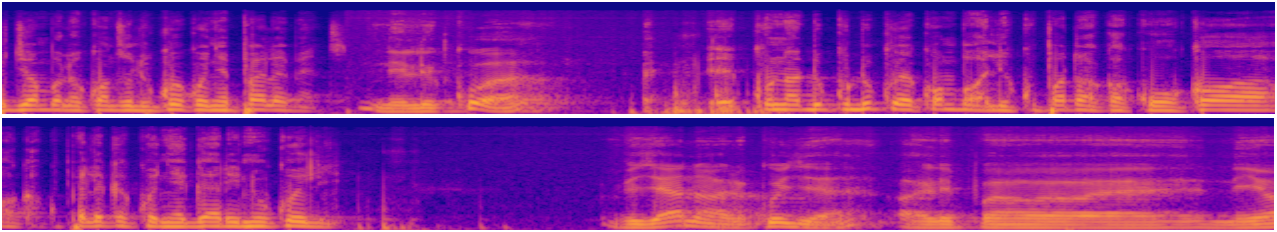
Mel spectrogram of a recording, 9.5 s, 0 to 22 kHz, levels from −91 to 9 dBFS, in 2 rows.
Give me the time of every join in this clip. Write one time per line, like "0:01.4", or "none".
0:01.2
0:02.4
